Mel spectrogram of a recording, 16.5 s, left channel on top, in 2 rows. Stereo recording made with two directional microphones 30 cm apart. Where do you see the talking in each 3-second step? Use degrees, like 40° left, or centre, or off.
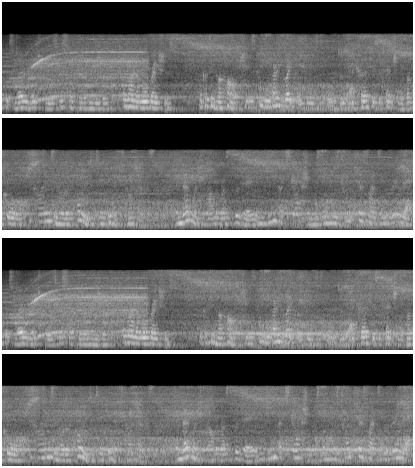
20° right, 20° left, 10° right, 20° right, 30° right, 30° right.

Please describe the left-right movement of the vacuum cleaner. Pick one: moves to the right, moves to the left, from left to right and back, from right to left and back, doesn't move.
doesn't move.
